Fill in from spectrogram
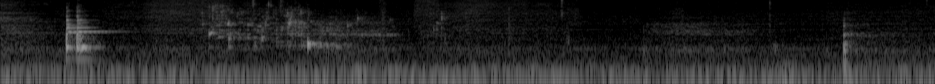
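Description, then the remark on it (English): Beer is poured from a growler into a glass, trickling and splashing in a soft fizzing pour broken by a few sharp clinks and drips. It stays fairly quiet throughout, with no voices. “That's not too bad. Topping off rather nicely.”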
